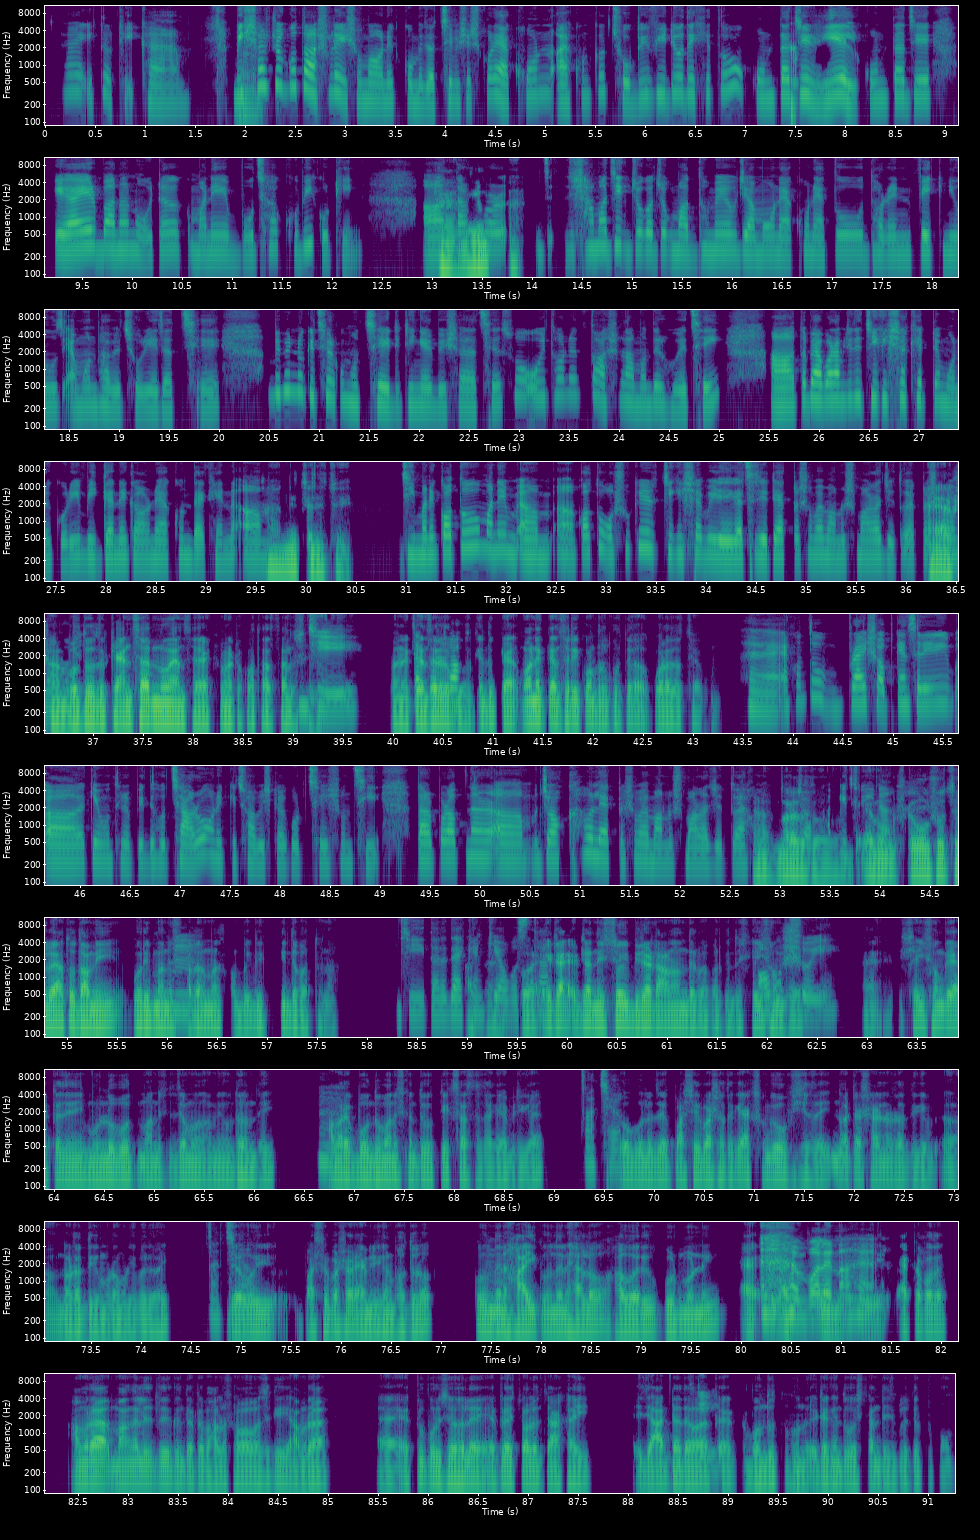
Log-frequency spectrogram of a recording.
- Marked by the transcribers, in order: other background noise; in English: "fake news"; lip smack; in English: "cancer, no answer"; in English: "hello, how are you? Good morning"; chuckle; laughing while speaking: "বলে না"
- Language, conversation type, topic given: Bengali, unstructured, বিজ্ঞান কীভাবে তোমার জীবনকে আরও আনন্দময় করে তোলে?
